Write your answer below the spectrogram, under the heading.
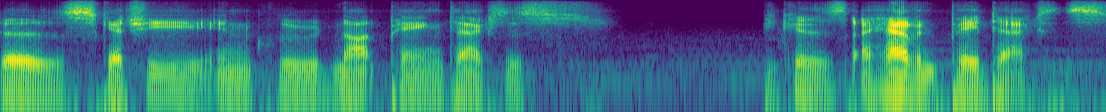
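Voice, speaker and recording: Putting on a character voice, a man speaks at a fairly slow pace with a very deep, low pitch. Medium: game stream. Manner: awkward, self-deprecating.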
